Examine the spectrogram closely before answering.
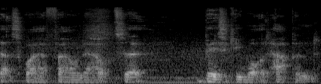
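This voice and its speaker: A man speaks in a monotone with flat intonation. Noticeable background noise and audible room echo fill the recording. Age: 60s. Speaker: visitor interviewed about family history. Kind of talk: interview. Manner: hesitant, many fillers.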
